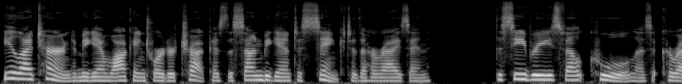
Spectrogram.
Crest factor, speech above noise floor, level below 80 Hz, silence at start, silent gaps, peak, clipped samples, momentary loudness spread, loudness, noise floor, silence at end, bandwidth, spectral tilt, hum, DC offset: 18 dB; 55 dB; -56 dBFS; 0.05 s; none; -2 dBFS; under 0.1%; 11 LU; -20 LUFS; -75 dBFS; 0 s; over 20 kHz; -4.5 dB/octave; none; under 0.1%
